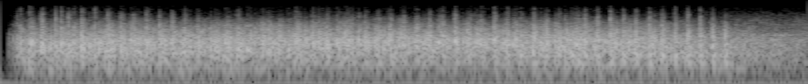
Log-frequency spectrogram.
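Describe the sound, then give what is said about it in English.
The loud, steady rotor of Israeli helicopter gunships firing on sites near Yasser Arafat's headquarters in Gaza City thrums continuously, its rapid chopping pulse filling the whole stretch before easing slightly at the very end. No one speaks. “Israeli helicopter gunships today fired on sites near the headquarters of Palestinian leader Yasser Arafat in Gaza City.”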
